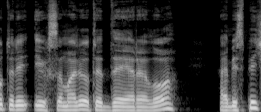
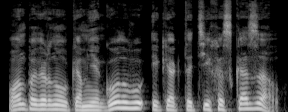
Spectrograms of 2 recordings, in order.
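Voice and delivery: ordinary delivery, nothing marked

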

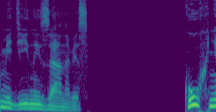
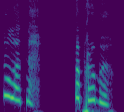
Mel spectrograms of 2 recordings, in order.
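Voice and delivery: sigh. Acted. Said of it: "Буратино вздыхает".

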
